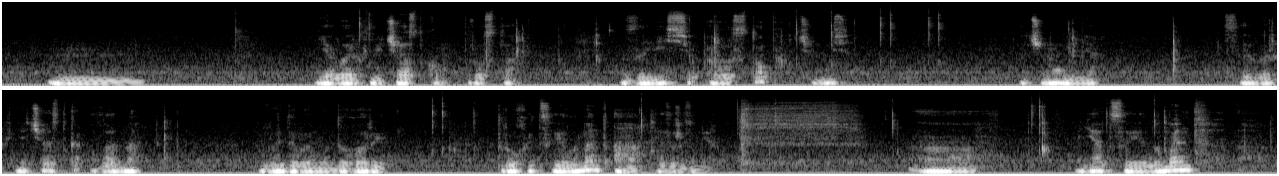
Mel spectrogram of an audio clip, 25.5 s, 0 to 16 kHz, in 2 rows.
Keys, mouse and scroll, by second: 3.7 click, 8.1 middle click, 8.8 click, 9.4 click, 10.8 g, 17.6-23.6 middle drag, 23.8-25.5 middle drag.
